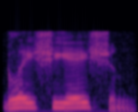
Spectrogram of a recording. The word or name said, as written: glaciation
